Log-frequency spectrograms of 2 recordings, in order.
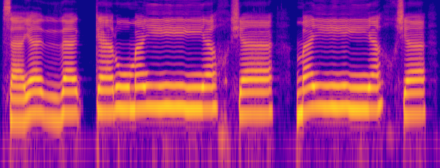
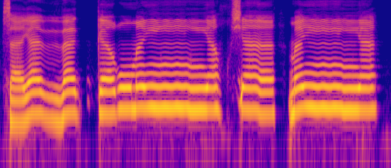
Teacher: dengung itu suaranya harus masuk ke rongga hidung, al-khayshum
